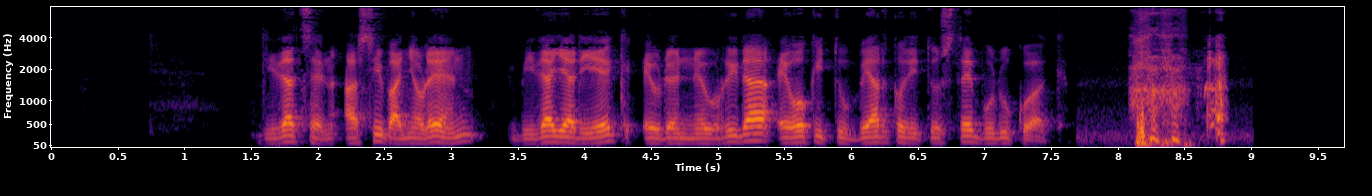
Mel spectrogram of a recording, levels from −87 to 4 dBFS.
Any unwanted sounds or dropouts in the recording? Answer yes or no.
yes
